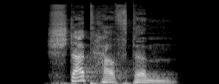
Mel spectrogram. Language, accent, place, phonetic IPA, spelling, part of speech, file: German, Germany, Berlin, [ˈʃtathaftəm], statthaftem, adjective, De-statthaftem.ogg
- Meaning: strong dative masculine/neuter singular of statthaft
